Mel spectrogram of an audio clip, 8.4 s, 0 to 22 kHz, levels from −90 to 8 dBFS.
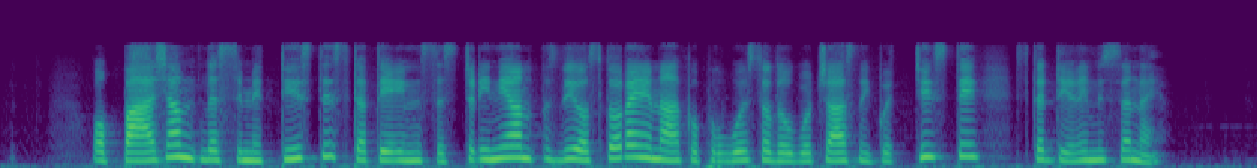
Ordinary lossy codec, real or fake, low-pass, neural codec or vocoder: none; fake; 7.2 kHz; codec, 16 kHz, 0.5 kbps, FunCodec, trained on Chinese and English, 25 frames a second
